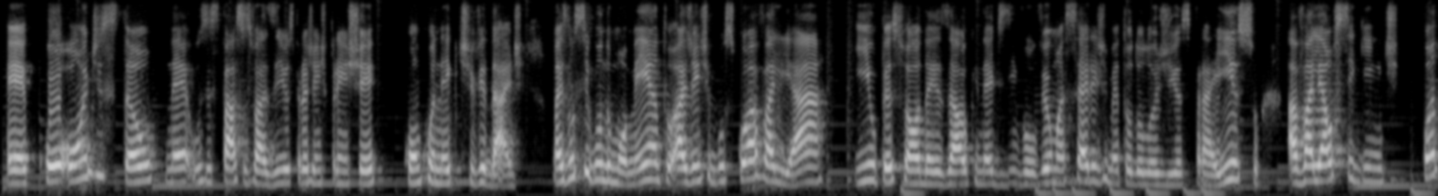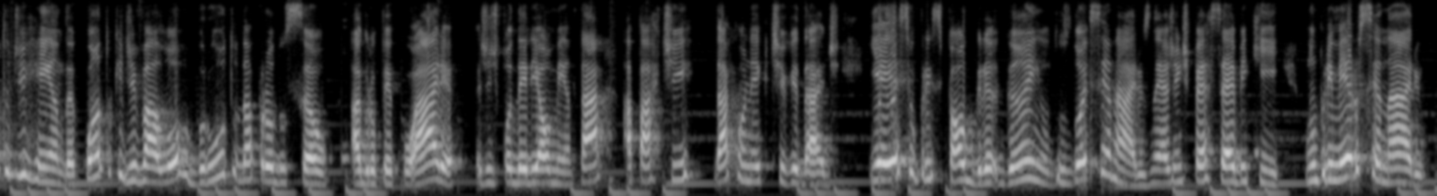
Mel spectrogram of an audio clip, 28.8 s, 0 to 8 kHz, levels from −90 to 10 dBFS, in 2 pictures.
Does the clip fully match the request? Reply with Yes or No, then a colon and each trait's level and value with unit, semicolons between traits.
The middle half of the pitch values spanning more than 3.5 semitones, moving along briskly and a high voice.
No: average, 4.1 semitones; average, 155 wpm; high, 220 Hz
